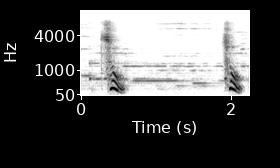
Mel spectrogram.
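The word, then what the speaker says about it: 醋: don't really know vinegar in mandarin is called two two this is a little bit of a awkward thing for non-mandarin speaker to pronounce so think of it as p s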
